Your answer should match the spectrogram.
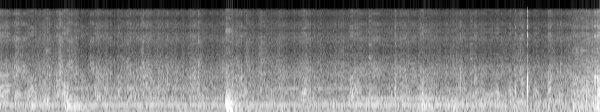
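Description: Outdoor location sound: a steady low hum under wind noise on the microphone, with a single thump about two seconds in and a short click near the end.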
